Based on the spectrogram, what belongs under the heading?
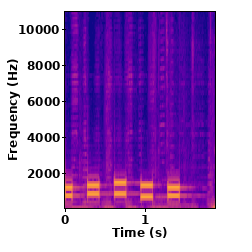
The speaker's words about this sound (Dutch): Eens even kijken. Even het nummer intoetsen.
